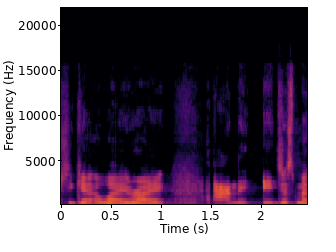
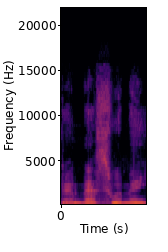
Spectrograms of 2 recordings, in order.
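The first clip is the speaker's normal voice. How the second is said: put-on mutter under the breath, quieter; 3 semitones lower, 4 dB quieter than usual. Acting out muttering to oneself while walking down the street: mock muttering under breath. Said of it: "just muttering under your breath".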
